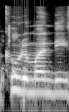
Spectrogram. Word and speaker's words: coatimundi: codamundi, Zach. It's a codamundi or a cudamundi. Some people pronounce it Cudamundi. different ways, right?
